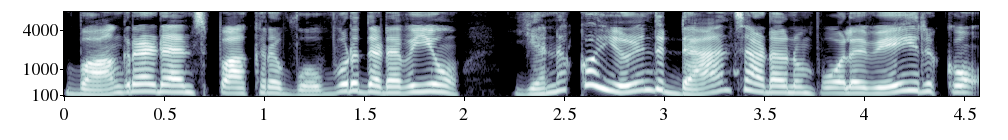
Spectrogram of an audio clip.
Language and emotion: Tamil, happy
